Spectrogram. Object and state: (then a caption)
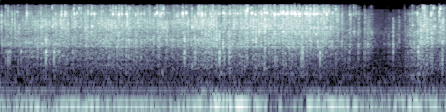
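Cardboard rainstick. A long, hollow, painted cardboard rainstick is tilted and raised upright, sending its inner filling cascading down the tube. A steady, bright, rain-like hiss of tiny pattering grains fills the clip, thins out briefly near the end and then swells again, over a faint low hum.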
